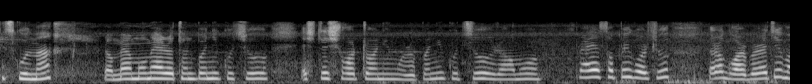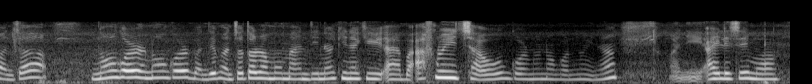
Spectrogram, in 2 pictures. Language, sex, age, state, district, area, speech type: Nepali, female, 18-30, West Bengal, Kalimpong, rural, spontaneous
